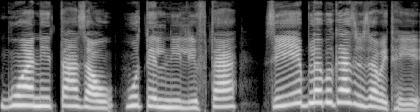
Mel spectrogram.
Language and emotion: Bodo, disgusted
